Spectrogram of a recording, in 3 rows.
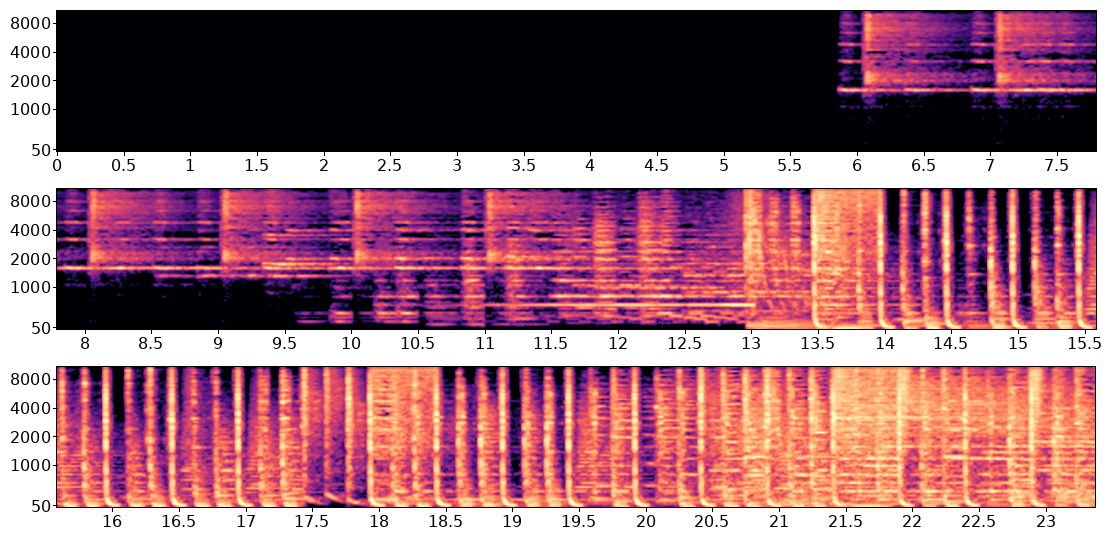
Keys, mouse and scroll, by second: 8.5 ctrl+s, 14.9 click, 17.3 ctrl+alt+shift+e, 22.7 click.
